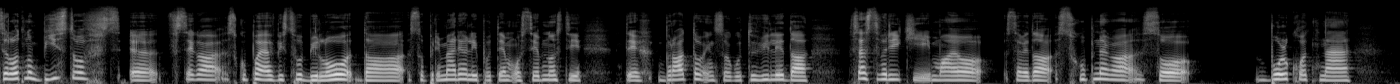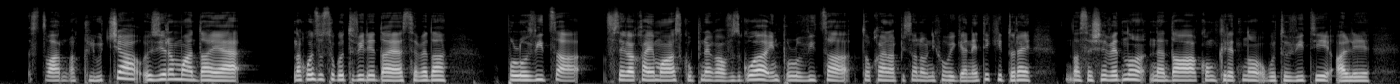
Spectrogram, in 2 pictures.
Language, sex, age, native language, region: Slovenian, female, 18-29, Slovenian, Drava region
